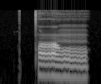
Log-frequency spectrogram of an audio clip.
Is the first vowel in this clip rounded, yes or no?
yes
